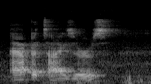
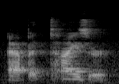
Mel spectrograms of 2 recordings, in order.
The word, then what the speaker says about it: appetizer: speaker, this worker, and she stressed the wrong syllable. She said appetizer, and the way she said it was very hard to understand for the native speaker because he was expecting her to say appetizer. That's the correct way to say it.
